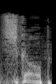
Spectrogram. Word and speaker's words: Schoop: Um, it, the, the, name is spelled S C H O O P, but they pronounce it Scope.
